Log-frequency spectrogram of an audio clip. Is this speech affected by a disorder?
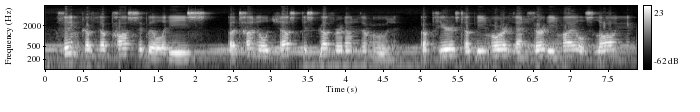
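Yes: ALS, through a speech-generating device.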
